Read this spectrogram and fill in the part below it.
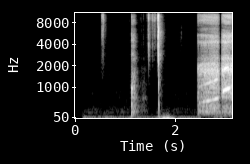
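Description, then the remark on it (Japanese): Disposable wooden chopsticks being split apart and splitting cleanly: a few sharp, dry clicks and snaps, then a louder drawn-out creaking crackle as the wood separates. No one speaks. “綺麗に割れた。”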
